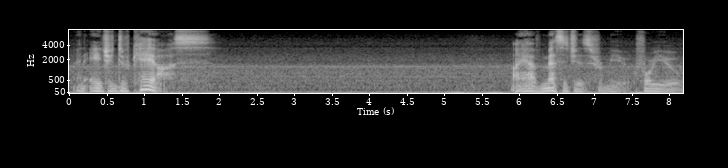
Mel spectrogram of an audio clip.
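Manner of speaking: low, soft, slow otherworldly voice; ominous entity. Acted. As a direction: speak like an ancient being, hushed and low.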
